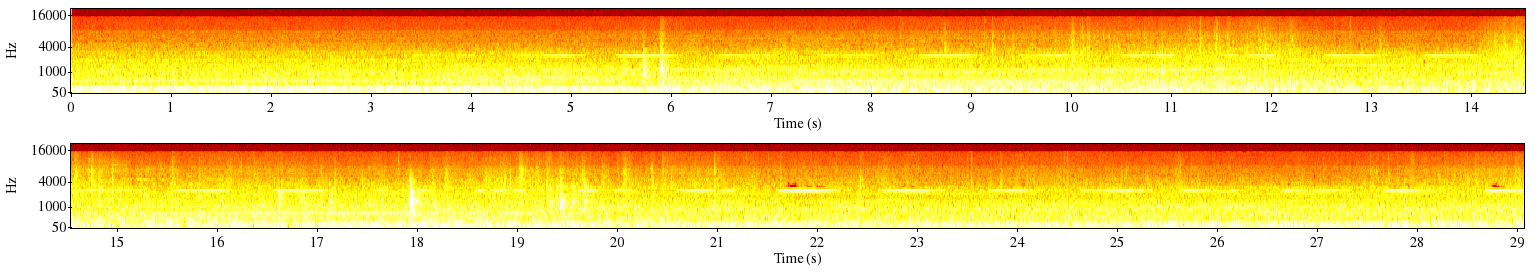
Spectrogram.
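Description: Skid steer's engine running steadily under load while its reversing alarm beeps over and over as it backs up, dragging the old Massey Ferguson loader out on a chain. A single sharp clank a little past halfway.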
